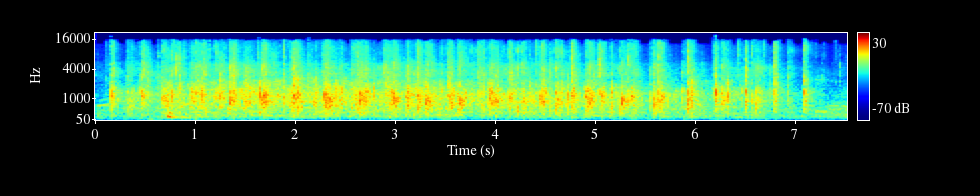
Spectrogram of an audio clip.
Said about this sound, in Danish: Det var min søster, der sad derovre og startede med at klappe.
